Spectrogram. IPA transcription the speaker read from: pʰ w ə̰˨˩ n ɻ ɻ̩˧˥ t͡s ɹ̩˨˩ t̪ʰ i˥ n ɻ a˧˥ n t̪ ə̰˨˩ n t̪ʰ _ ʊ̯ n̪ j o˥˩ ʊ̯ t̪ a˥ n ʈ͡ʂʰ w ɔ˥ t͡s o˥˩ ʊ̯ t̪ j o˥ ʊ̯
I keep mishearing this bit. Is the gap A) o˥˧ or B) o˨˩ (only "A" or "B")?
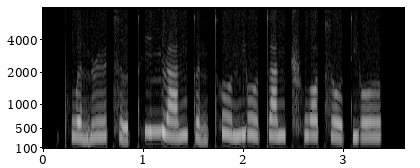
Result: A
